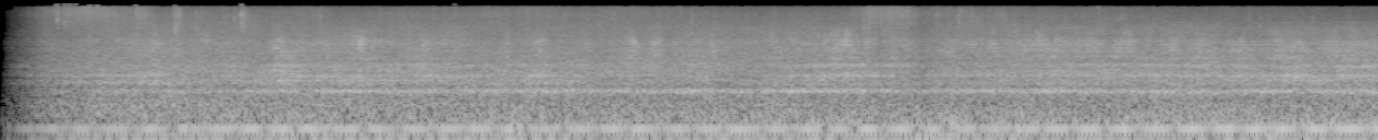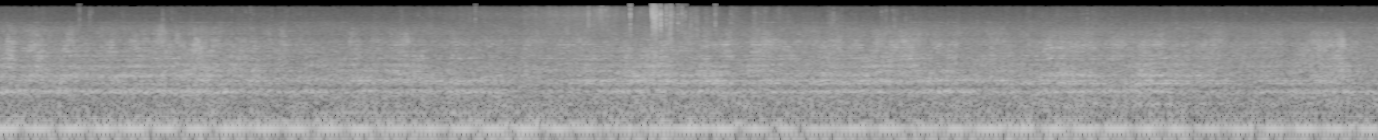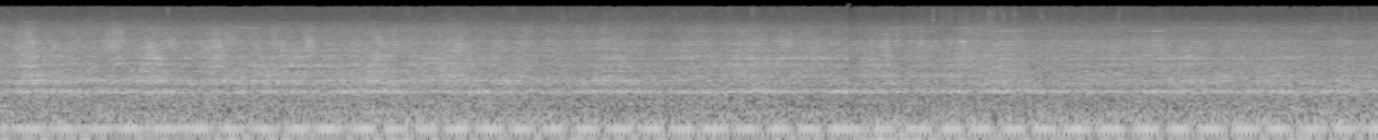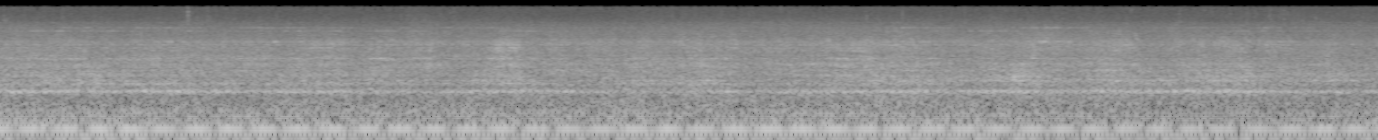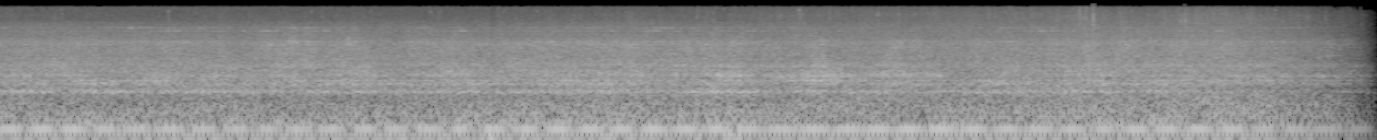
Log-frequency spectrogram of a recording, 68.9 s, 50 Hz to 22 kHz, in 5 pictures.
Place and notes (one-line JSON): {"title": "Cliff Cave Park, Oakville, Missouri, USA - Mississippi River Towboat", "date": "2022-02-21 14:34:00", "description": "Recording of towboat passing on Mississippi River.", "latitude": "38.46", "longitude": "-90.29", "altitude": "124", "timezone": "America/Chicago"}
